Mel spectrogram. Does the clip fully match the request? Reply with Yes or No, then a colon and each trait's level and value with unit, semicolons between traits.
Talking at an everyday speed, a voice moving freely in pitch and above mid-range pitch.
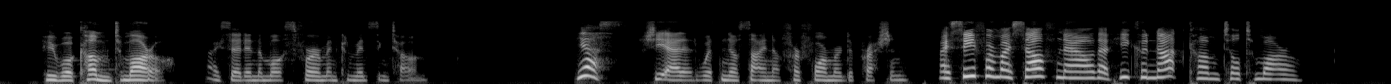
Yes: average, 175 wpm; wide, 7.4 semitones; high, 205 Hz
